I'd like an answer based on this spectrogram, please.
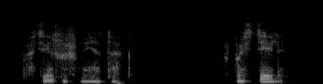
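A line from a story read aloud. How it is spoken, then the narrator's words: Whispered. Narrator (Russian): прошептала она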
